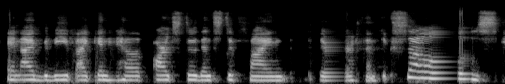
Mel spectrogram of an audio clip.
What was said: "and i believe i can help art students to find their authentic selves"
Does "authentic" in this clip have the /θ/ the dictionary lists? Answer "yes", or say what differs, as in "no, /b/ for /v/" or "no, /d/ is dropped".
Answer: yes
